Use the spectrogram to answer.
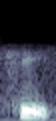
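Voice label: "shi", Japanese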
